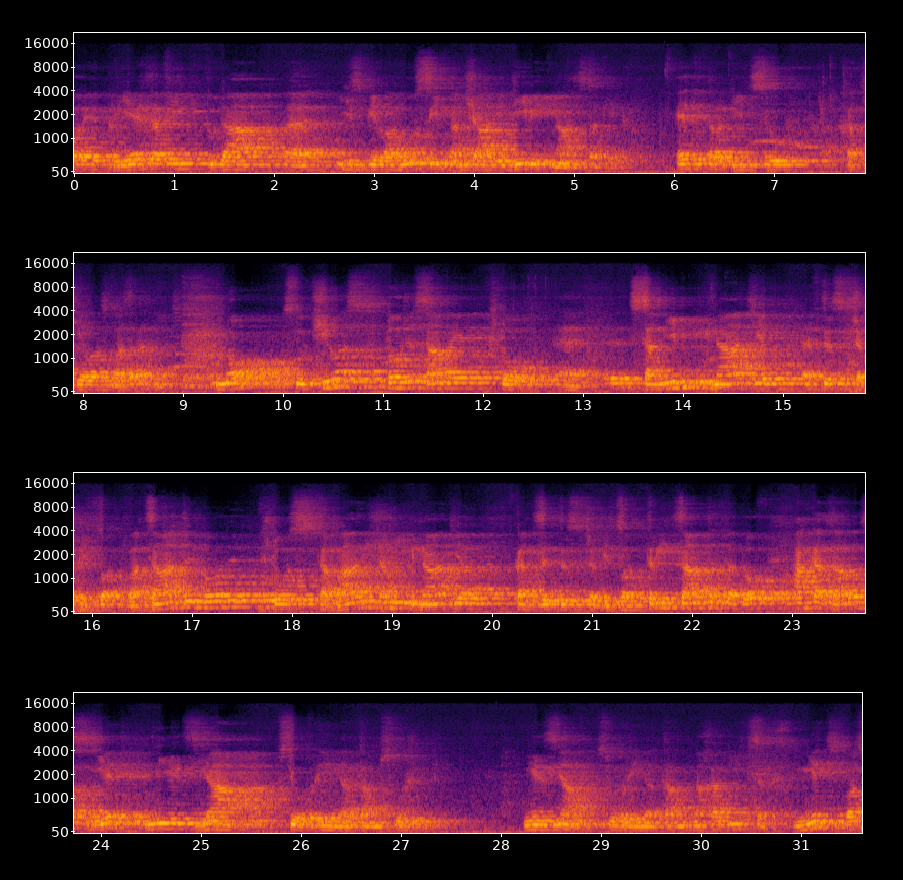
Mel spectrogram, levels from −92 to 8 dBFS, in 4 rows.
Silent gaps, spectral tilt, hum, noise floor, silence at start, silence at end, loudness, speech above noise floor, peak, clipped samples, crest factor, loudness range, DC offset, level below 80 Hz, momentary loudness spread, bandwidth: none; -7 dB/octave; none; -37 dBFS; 0 s; 0 s; -16 LUFS; 22 dB; 0 dBFS; under 0.1%; 16 dB; 3 LU; under 0.1%; -40 dBFS; 6 LU; 11 kHz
